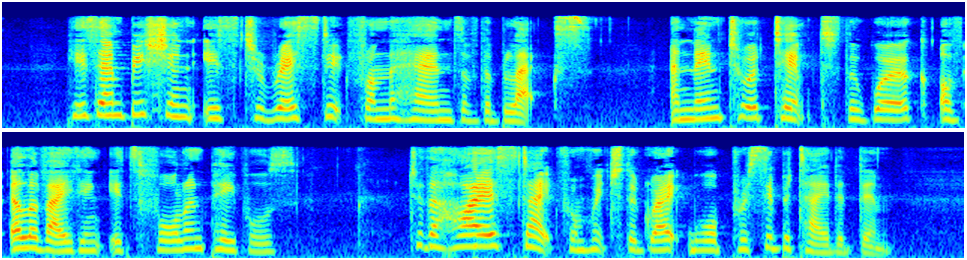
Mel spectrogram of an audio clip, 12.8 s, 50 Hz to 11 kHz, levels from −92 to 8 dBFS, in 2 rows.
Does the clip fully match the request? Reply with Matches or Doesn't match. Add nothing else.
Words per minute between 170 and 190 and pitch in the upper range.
Doesn't match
